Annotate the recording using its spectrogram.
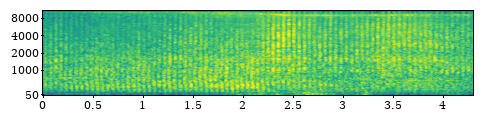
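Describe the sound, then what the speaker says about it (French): A helicopter flies from Nice to Monaco over the Mediterranean coast, its rotor thudding in a fast, steady pulse over a loud engine whine, heard from close by with no voices. "Pour faire une entrée remarquée à Monaco, autant prendre l'hélicoptère."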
